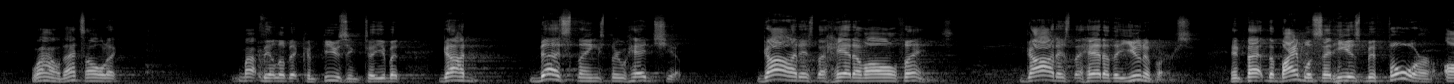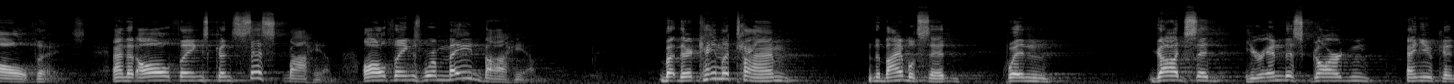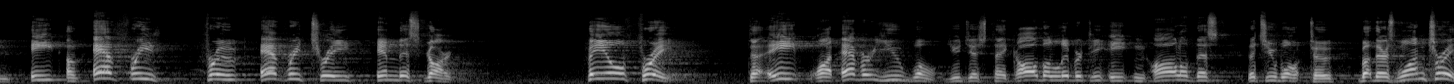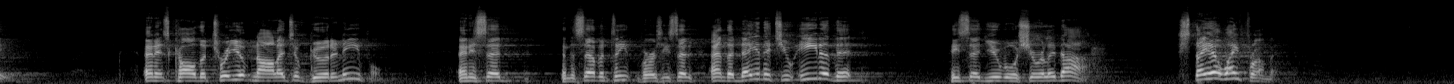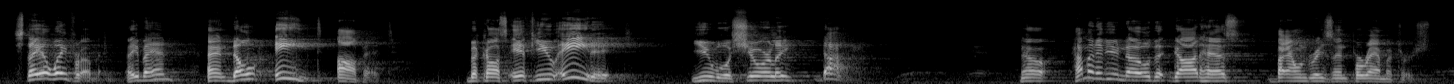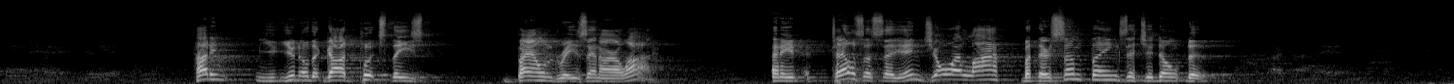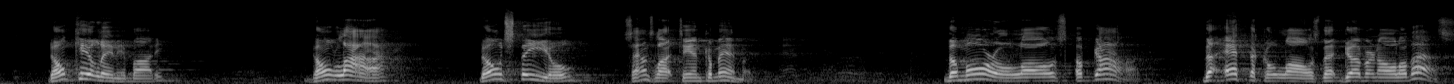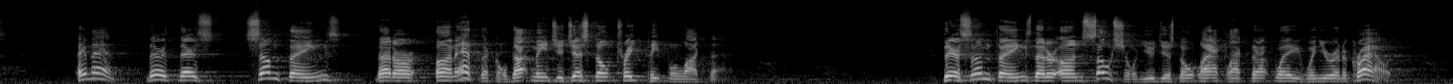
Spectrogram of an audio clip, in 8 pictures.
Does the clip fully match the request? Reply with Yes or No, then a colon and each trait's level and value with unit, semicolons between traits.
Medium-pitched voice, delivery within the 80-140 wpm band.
Yes: medium, 175 Hz; slow, 135 wpm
